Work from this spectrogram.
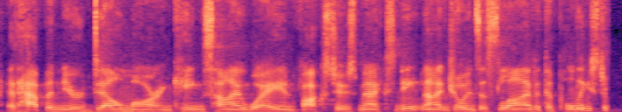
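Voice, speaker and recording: A woman's voice: fairly low pitch, fairly even intonation, a little fast, a little hiss or hum. A woman anchoring local television news with a scripted reading delivery.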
